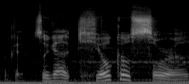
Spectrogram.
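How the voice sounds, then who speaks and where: A young man with a soft, quiet low voice, casually commentating a live game tournament from a home streaming setup, chuckling between remarks. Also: expressive, brisk, low-quality recording. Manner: laid-back, chuckles often between remarks. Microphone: desk mic turned to max. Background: game music playing.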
